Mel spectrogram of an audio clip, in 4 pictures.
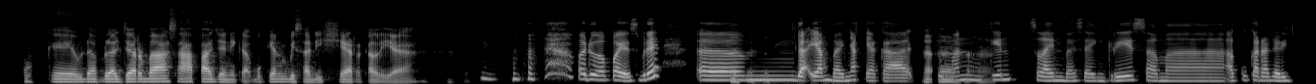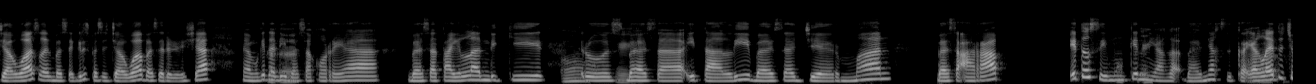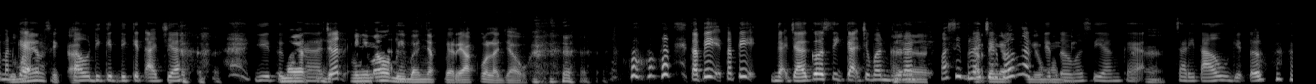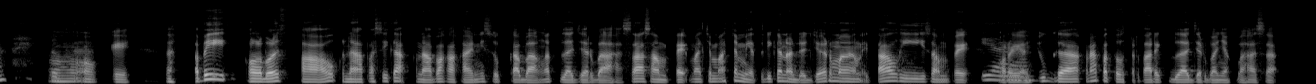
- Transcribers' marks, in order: in English: "di-share"; chuckle; other background noise; laugh; laugh; laugh; chuckle; laugh; chuckle
- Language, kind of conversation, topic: Indonesian, podcast, Apa yang membuat proses belajar terasa menyenangkan bagi kamu?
